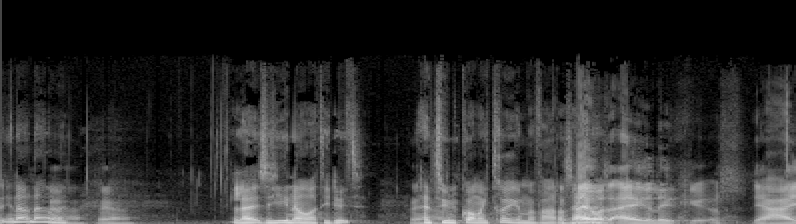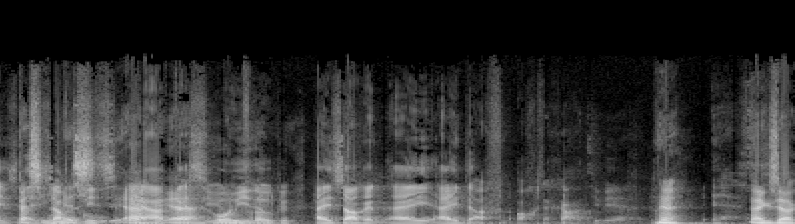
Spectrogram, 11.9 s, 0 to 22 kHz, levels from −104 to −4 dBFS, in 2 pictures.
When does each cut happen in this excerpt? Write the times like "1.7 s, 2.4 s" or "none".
8.2 s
